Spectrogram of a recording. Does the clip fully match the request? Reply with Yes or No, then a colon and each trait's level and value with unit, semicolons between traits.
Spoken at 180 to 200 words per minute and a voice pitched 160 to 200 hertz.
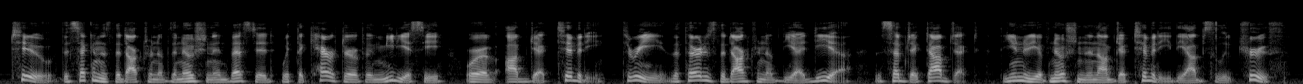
No: average, 190 wpm; low, 135 Hz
